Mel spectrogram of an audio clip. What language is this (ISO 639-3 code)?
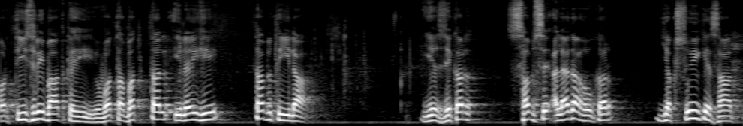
urd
